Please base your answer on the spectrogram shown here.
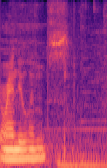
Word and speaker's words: Randuin's: That's how you pronounce it, Randuin's.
